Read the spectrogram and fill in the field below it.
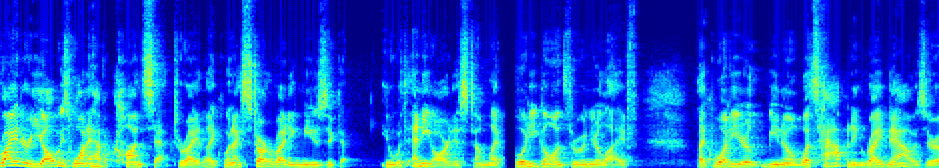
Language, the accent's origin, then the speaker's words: English; California, United States; growing up in the Bay Area, when I first heard … man, I was like, this shit is fucking mind melting.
